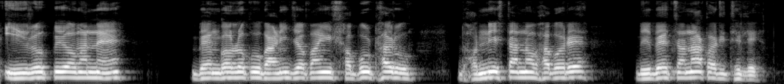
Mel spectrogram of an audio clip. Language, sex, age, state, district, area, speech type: Odia, male, 60+, Odisha, Kendujhar, urban, read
